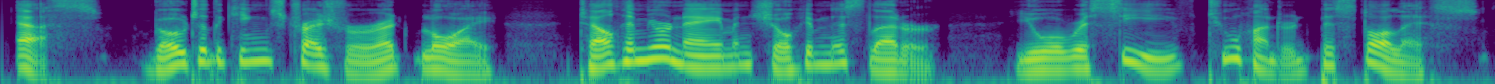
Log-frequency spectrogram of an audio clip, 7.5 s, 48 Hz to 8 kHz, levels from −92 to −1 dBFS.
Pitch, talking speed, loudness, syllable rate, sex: 140 Hz, 175 wpm, -21 LUFS, 5.0 syllables/s, male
